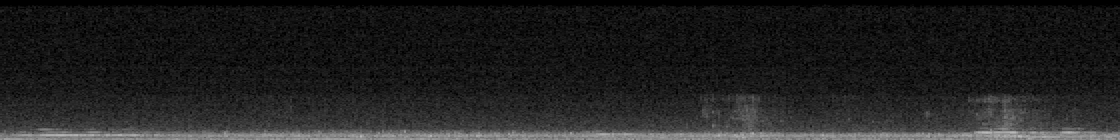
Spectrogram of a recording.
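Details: Whales singing underwater, with overlapping drawn-out moans at several pitches, a low sustained hum early on, and brief brighter squeals around seven and ten seconds, all set in a constant gurgling ocean murmur.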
